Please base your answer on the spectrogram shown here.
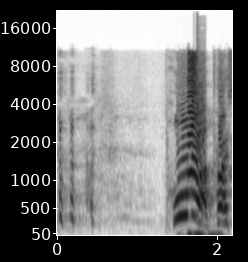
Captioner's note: audience laughs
